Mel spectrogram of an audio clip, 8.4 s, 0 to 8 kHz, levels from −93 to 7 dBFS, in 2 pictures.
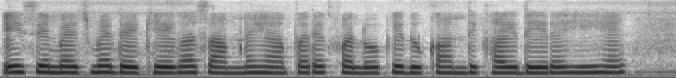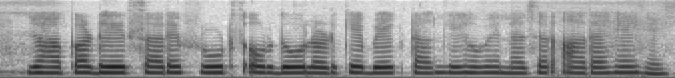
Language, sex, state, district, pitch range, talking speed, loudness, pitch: Hindi, female, Rajasthan, Jaipur, 210-220 Hz, 215 wpm, -14 LUFS, 215 Hz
